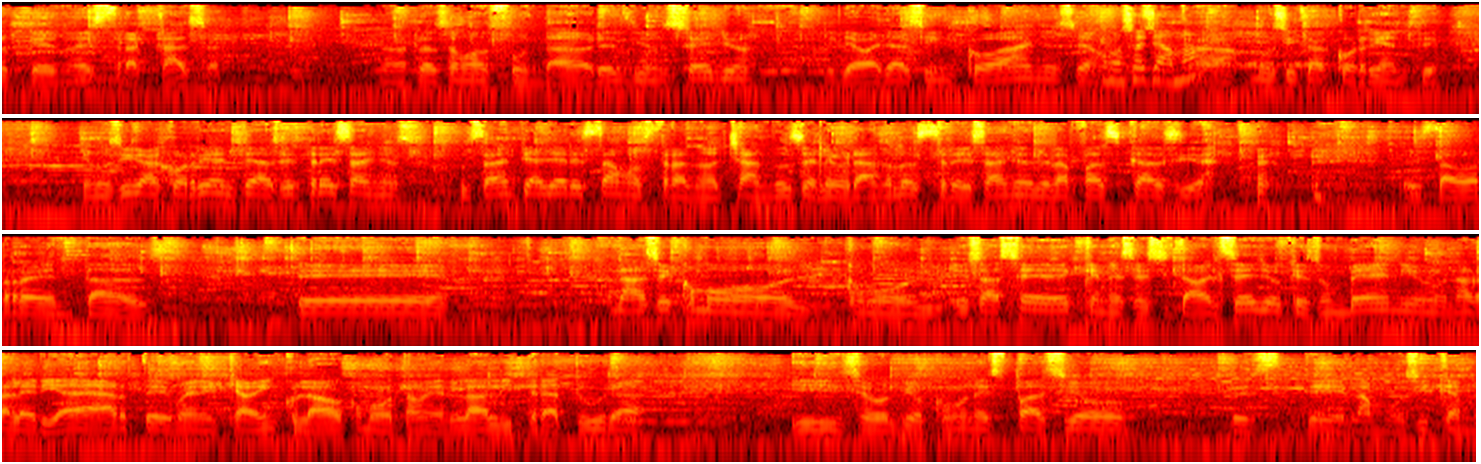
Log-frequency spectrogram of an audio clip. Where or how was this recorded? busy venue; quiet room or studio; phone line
busy venue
